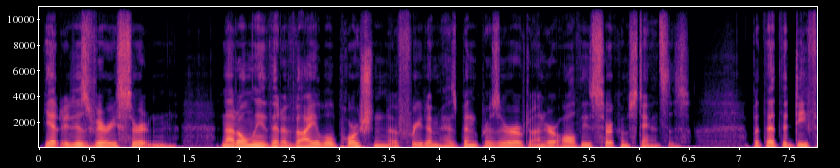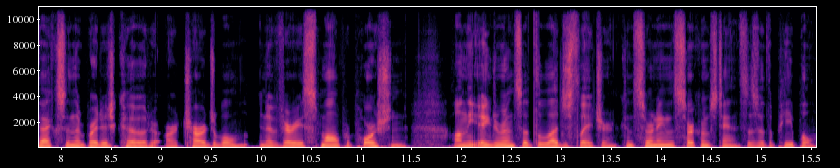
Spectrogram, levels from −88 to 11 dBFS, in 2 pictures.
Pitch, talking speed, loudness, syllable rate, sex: 100 Hz, 180 wpm, -21 LUFS, 6.0 syllables/s, male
